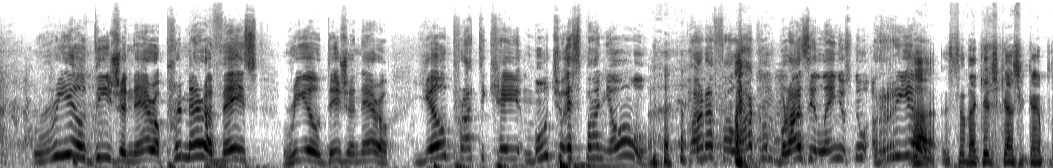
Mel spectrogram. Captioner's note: in Spanish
